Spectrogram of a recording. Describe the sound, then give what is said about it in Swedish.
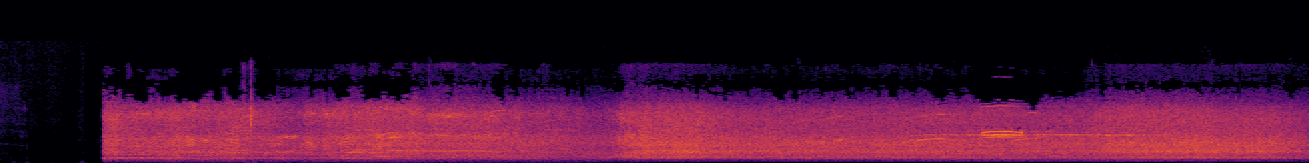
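A loud, dense roar from a large stadium crowd at a football match bursts in after a brief silence and holds steady, swelling even louder midway through and staying intense to the end. “Det första vrålet som du hör, ja.”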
